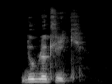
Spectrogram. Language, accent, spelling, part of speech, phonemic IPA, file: French, France, double-clic, noun, /du.blə.klik/, LL-Q150 (fra)-double-clic.wav
- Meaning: double-click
